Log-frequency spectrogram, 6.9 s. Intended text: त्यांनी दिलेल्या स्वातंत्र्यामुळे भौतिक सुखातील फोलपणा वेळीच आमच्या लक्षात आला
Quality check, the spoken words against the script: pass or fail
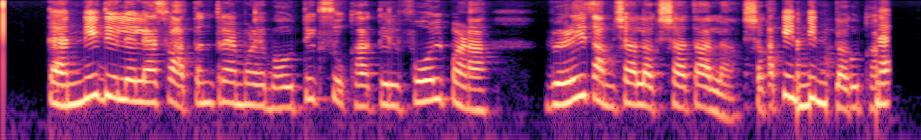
fail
